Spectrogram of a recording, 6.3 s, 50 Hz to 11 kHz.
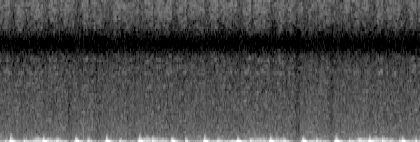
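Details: Fast, strong, regular pounding heartbeat of about 120–125/min after jumping.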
